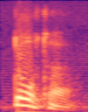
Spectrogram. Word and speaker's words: daughter: The silent GH. 8. Daughter. Through. High.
